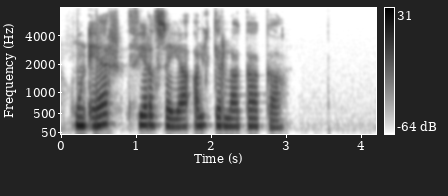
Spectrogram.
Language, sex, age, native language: Icelandic, female, 20-29, Icelandic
